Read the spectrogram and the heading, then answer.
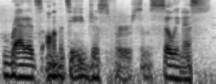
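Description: Gravelly man commenting on his game. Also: sits low, unhurried, over music. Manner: relaxed, thinks aloud with fillers while playing. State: losing his voice, a little sick. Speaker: mobile game video creator. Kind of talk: casual gameplay commentary.

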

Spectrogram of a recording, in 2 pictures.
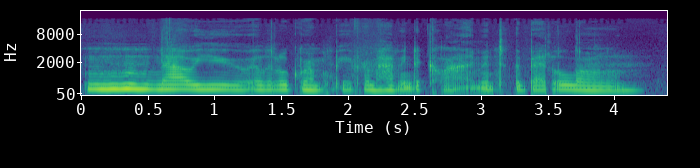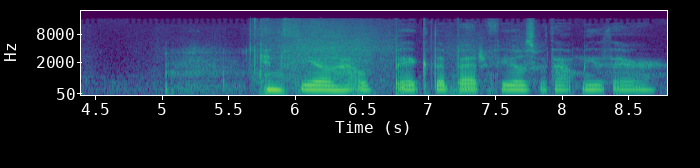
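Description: A woman's voice: lowish voice, flat delivery, mellow, dull audio, exaggerated voice. A woman playing a tender, protective girlfriend in a romantic ASMR roleplay, whispering intimately and affectionately, very close to the microphone. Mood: dreamy, affectionate. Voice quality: breathy, whispery. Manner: slow, intimate, affectionate murmuring. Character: tender, protective, doting girlfriend murmuring at bedtime.

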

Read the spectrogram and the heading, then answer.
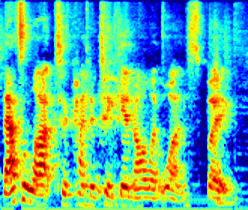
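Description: A woman presents a picture book on a studio panel in a measured, prepared way. Her voice sits on the low side. Faint music plays underneath. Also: poor audio. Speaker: publishing staff presenter. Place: bookshelf studio set, indoors.

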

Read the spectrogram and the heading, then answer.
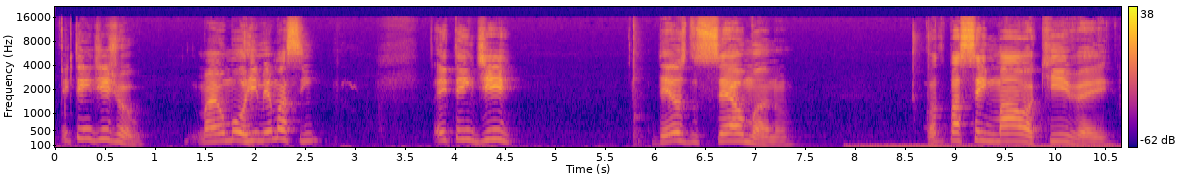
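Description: A Brazilian man in his thirties, a streamer giving jumpy commentary as he plays a horror game, swinging from mumbles to yells. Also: high voice, expressive, slow, long pauses. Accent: Brazilian Portuguese. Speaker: gaming streamer. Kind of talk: let's play commentary. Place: home streaming room with colored lights.

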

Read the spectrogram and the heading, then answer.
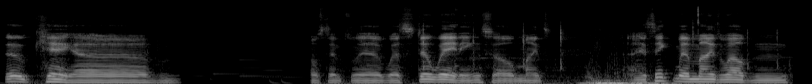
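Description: A young man streaming a game live from his room, talking in halting bursts full of fillers and repeated words. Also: low-pitched, a bit bright, soft background music. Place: home room, indoors.

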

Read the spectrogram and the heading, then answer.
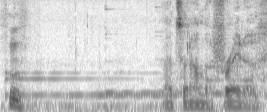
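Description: An actor playing a weary, guarded leader in a post-apocalyptic audio drama, terse and brooding. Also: male voice, low-pitched, fairly even intonation, slow, music in the background. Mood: grim, brooding.

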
